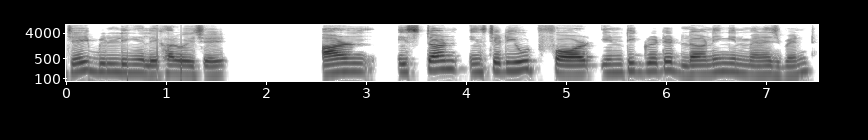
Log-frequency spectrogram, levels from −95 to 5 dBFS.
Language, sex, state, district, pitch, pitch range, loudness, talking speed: Bengali, male, West Bengal, North 24 Parganas, 165 Hz, 145-180 Hz, -24 LUFS, 110 wpm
